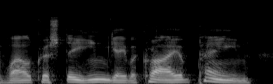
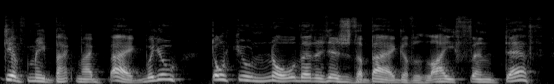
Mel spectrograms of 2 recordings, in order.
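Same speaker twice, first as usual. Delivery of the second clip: loud, insistent, higher; furious demand; 4 semitones higher, 4 dB louder than usual. Acted. Eric angrily demanding his bag from Christine. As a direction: demand it back, seething.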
